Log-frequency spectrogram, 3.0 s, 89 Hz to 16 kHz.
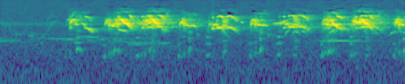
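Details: Australian hobby recorded in Victoria, Australia, in December 2023, giving harsh, rapid chattering bursts after half a second of quiet, roughly three or four bursts per second in pulsing groups, with a faint steady whistle from another bird beneath.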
